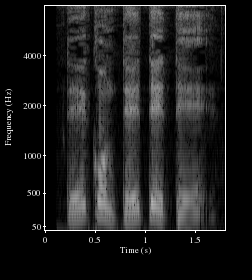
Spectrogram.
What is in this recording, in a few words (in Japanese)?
"deekon", hougen; でぇこんてぇてぇてぇ; 「大根炊いておいて」の意。; 岡山弁; 「でぇこん」が「大根」、「てぇて」が「炊いて」の意。; 方言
